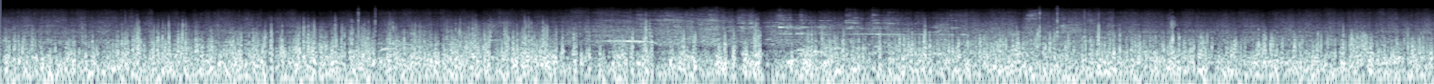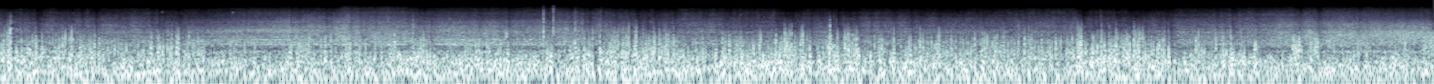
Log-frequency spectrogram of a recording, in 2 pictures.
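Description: Wind buffets loudly and steadily past a fast-moving bicycle.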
